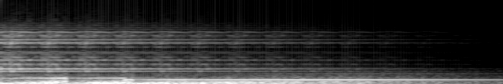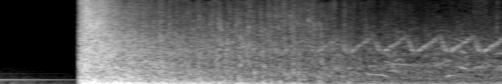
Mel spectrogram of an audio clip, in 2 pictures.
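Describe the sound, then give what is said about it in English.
A bomb explosion at a South Carolina prison complex bursts in as a sudden, loud boom after a sustained droning tone fades away, followed by a long crackling rumble that slowly tapers off. “A bomb had just rattled the complex, and everyone was trying to figure out what happened.”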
